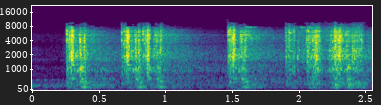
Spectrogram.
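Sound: typewriter typing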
